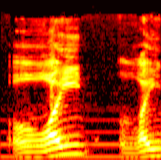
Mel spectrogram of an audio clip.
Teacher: غین کا مخرج بھی ٹاپ آف تھروٹ یعنی گلے کے اوپر والے حصے سے ادا ہوتا ہے، ادنی حلق سے ادا ہوتا ہے. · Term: حروف حلقیہ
